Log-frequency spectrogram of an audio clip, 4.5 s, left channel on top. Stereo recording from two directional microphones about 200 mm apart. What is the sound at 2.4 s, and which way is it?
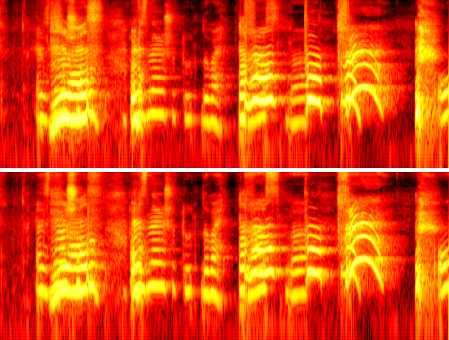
Speech, 45° left (ahead or behind).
